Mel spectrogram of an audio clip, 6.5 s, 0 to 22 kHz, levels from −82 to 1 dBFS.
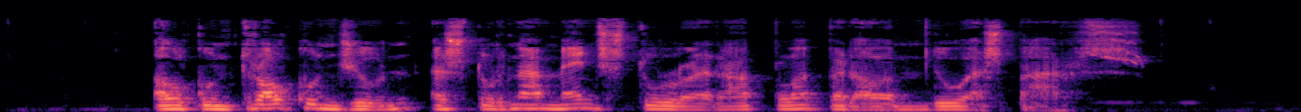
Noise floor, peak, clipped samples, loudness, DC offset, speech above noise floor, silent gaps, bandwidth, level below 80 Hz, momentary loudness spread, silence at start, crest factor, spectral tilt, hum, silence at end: -69 dBFS; -4 dBFS; under 0.1%; -26 LUFS; under 0.1%; 44 dB; none; 11.5 kHz; -56 dBFS; 9 LU; 0.8 s; 22 dB; -4.5 dB/octave; none; 0.8 s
